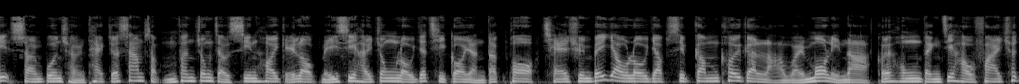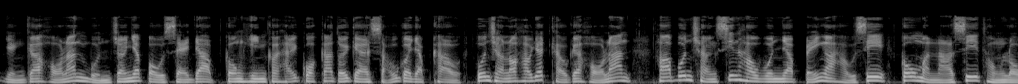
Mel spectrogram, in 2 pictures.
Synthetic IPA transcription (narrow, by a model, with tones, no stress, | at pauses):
sœː˨ŋpuː˧nt͡ʃʰœ̰ː˨˩ŋt̪ʰɛː˧k̚t͡ʃɔː˨˧˥saː˥msɐ˨p̚m̩ː˨˧˦fɐ˥nt͡ʃʊ˥ŋt͡sɐ˨wsiː˥nɦɔː˥jke˨˥jlʊ˨k̚me˨˧jsiː˥ɦɐ˨˥jt͡sʊ˥ŋlo˨wjɐ˥t̚t͡sʰiː˧kɔː˧jɐ˨˩nt̪ɐ˨k̚pʰɔː˧t͡sʰɛː˨˩t͡ʃʰyː˨˩npe˨˥jjɐ˨wlo˨wjɐ˨p̚siː˧p̚kɐ˧mkʰɵ˥ɥkɛː˧la̰ː˨˩wɐ˨˩jmɔː˥liː˨˩naː˨˩kʰɵ˨˧ɥɦʊ˧ŋt̪ɪ˨ŋt͡siː˥ɦɐ˨wfaː˧jt͡ʃʰɵ˥t̚jɪ˨˩ŋkɛː˧ɦɔː˨˩laː˥nwuː˨˩nt͡ʃœː˧ŋjɐ˥t̚po˨wsɛː˨jɐ˨p̚kʊ˧ŋɦiː˧nkʰɵ˨˧ɥɦɐ˨˥jkʷɔː˧kːaː˥t̪ɵ˨˥ɥkɛː˧sɐ˨˥wkɔː˧jɐ˨p̚kʰɐ˨˩wpuː˧nt͡ʃʰœː˨˩ŋlɔː˨k̚ɦɐ˨wjɐ˥t̚kʰɐ˨˩wkɛː˧hɔː˨˩laː˥nhaː˨˧p̬uː˧nt͡ʃʰœː˨˩ŋsiː˥nɦɐ˨wwuː˨njɐ˨pːe˨˥jŋaː˧ɦɐ˨˩wsiː˥ko˥wmɐ˨˩nlaː˨˩siː˥t̪ʰʊ˨˩ŋlo˨˩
